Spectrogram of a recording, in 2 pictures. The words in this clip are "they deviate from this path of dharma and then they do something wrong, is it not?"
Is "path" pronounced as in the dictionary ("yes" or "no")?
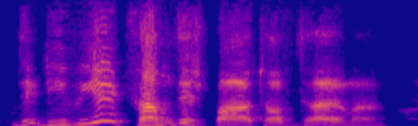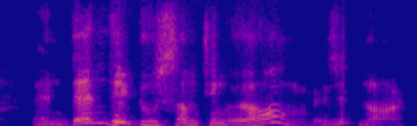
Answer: no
